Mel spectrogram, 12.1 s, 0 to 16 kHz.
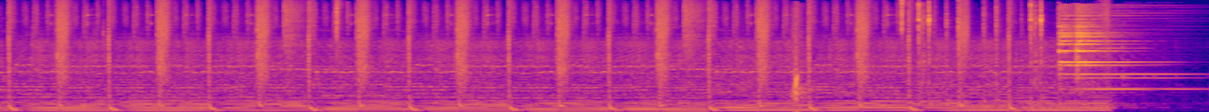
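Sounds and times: background music: 0:00.0 - 0:11.6
bright bell chime: 0:10.6 - 0:12.0.

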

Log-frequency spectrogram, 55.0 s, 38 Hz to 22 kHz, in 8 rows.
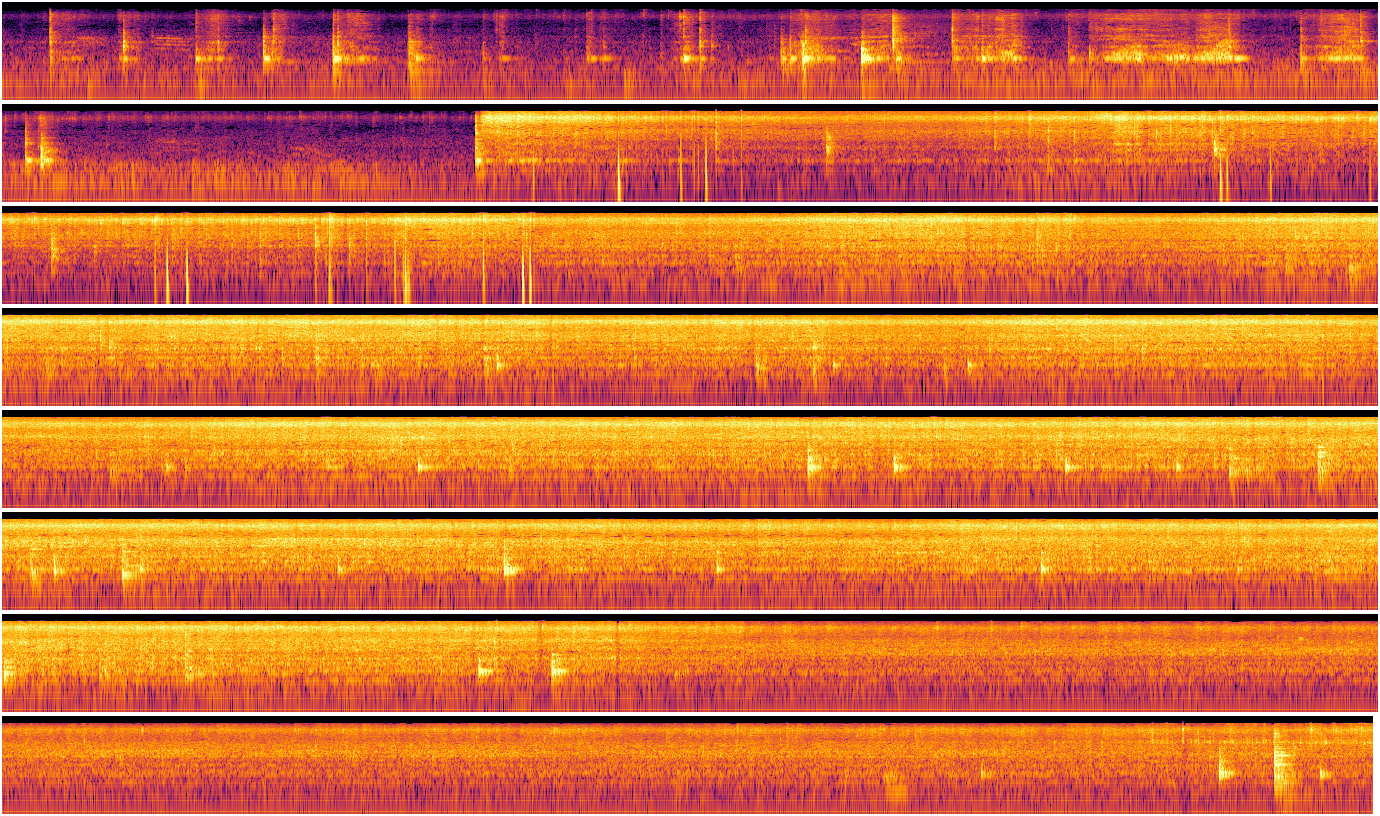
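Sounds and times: chicken wings sizzling in oil: 0:00.0 - 0:55.0
utensil clicking in frying pan: 0:11.8 - 0:13.4, 0:14.0 - 0:16.5, 0:20.1 - 0:27.4, 0:30.8 - 0:38.2, 0:39.2 - 0:42.8, 0:43.6 - 0:44.4, 0:54.0 - 0:55.0.

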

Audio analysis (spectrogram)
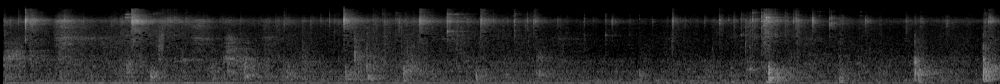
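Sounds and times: dog claws clicking on floor: 0:01.2 - 0:10.0.

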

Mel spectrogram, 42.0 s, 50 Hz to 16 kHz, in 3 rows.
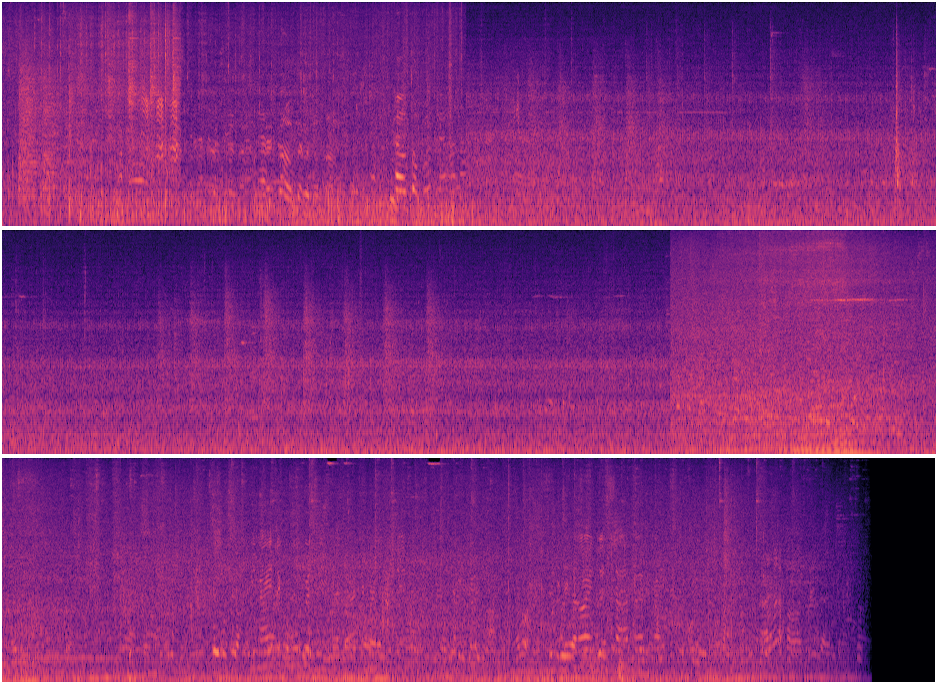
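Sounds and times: outdoor background noise: 0:00.0 - 0:41.1
street noise: 0:00.0 - 0:41.1
vehicle engine: 0:00.0 - 0:41.1.

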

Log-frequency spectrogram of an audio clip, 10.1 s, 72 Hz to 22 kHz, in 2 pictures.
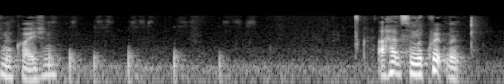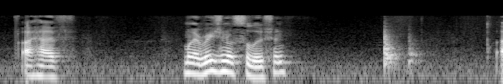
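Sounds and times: pen writing strokes: 0:00.6 - 0:02.6.

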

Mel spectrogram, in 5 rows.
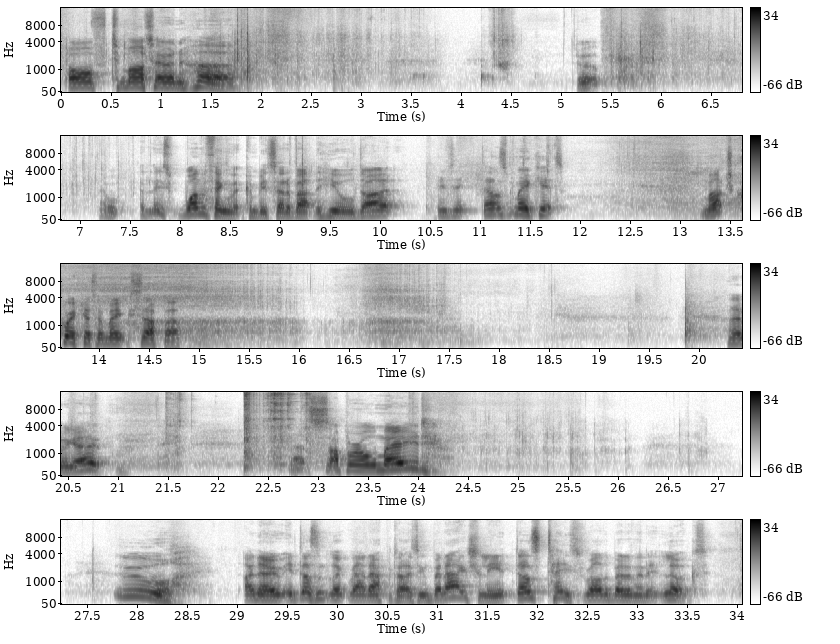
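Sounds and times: plastic bag crinkling: 0:00.0 - 0:08.0, 0:24.4 - 0:26.9
scraping sound: 0:12.3 - 0:17.8.

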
